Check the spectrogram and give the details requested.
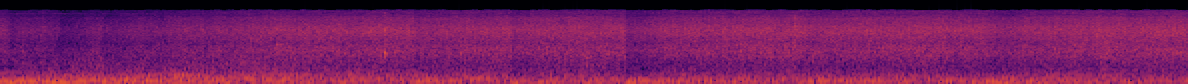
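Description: Heavy thunderstorm rain pouring down in a dense, steady hiss over a deep low rumble, a little louder in the first second or so.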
